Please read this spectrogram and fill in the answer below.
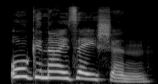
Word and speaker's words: organization: Organization. Okay, how many syllables did you hear high in this word, in organize?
